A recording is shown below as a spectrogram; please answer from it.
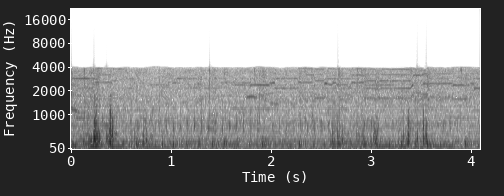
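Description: Bagpipe music playing in the distance, its steady drones held under the noise of an open field, with a few faint knocks.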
